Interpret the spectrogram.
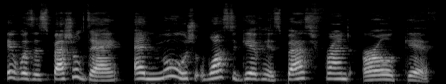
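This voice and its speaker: Female storybook reader for young children; high, very animated, deliberate with dramatic pauses. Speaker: teacher reading a storybook to children. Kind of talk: expressive children's storybook read-aloud.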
